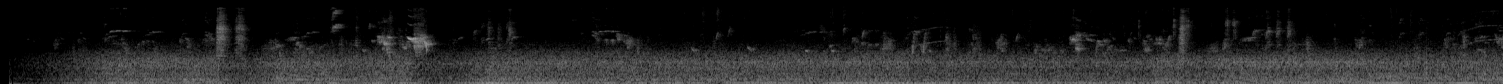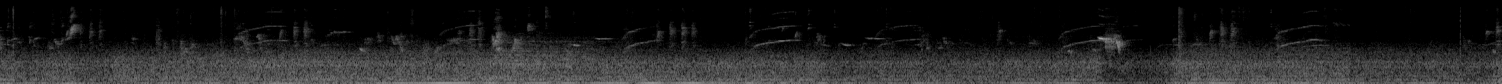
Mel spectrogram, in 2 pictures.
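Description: Several caged birds giving short, high, arching chirps scattered throughout, with louder calls about four seconds in and again near the end, over a steady low hum.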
